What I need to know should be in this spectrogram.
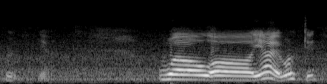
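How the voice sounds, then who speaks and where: A girl voicing an excitable older brother who rambles, full of fillers and restarts. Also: mid-range voice, slow, lo-fi sound, slight background noise, lightly acted. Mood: chatty.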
